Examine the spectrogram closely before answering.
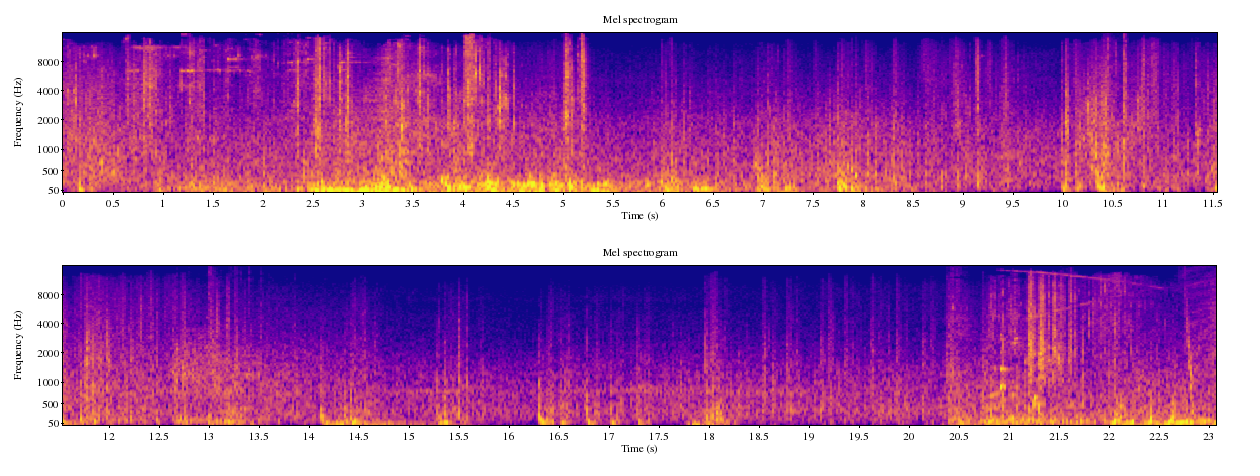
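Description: Items clink as they are picked up.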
